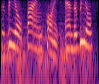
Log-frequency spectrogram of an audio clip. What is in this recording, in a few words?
fast gibberish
